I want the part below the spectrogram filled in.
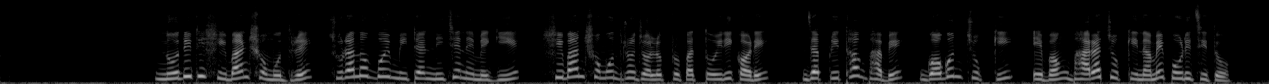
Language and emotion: Bengali, neutral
